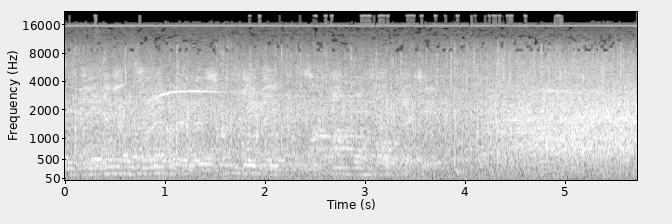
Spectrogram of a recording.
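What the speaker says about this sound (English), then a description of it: "round of applause for Eddie Hemming's bowling figures just announced over the public address system" Cricket crowd at Old Trafford in 1982 applauding a bowler's figures, a sustained broad spread of clapping from a large distant crowd with a commentator's voice over it.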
